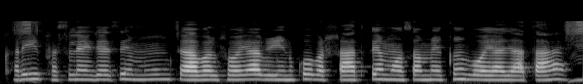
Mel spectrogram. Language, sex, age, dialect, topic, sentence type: Hindi, female, 25-30, Awadhi Bundeli, agriculture, question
